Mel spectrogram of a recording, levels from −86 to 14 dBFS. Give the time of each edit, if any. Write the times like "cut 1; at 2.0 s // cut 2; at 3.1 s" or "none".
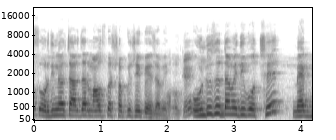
cut 1; at 2.0 s

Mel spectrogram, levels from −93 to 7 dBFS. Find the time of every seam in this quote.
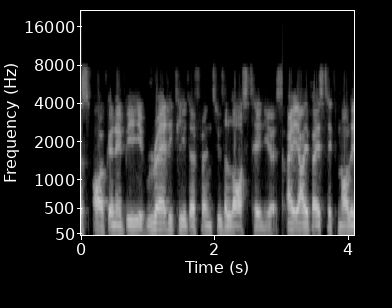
cut 1; at 3.1 s

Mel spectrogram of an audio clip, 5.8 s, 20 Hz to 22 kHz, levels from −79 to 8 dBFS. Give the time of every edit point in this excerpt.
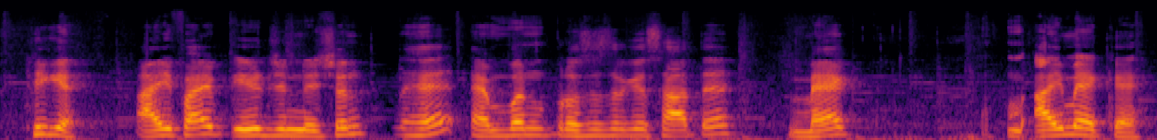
cut 1; at 2.0 s

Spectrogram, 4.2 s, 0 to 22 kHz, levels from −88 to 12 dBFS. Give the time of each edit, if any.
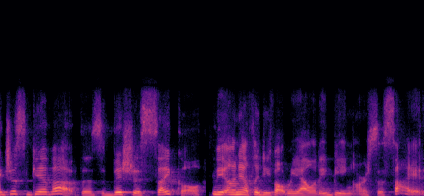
cut 1; at 0.8 s // cut 2; at 2.0 s

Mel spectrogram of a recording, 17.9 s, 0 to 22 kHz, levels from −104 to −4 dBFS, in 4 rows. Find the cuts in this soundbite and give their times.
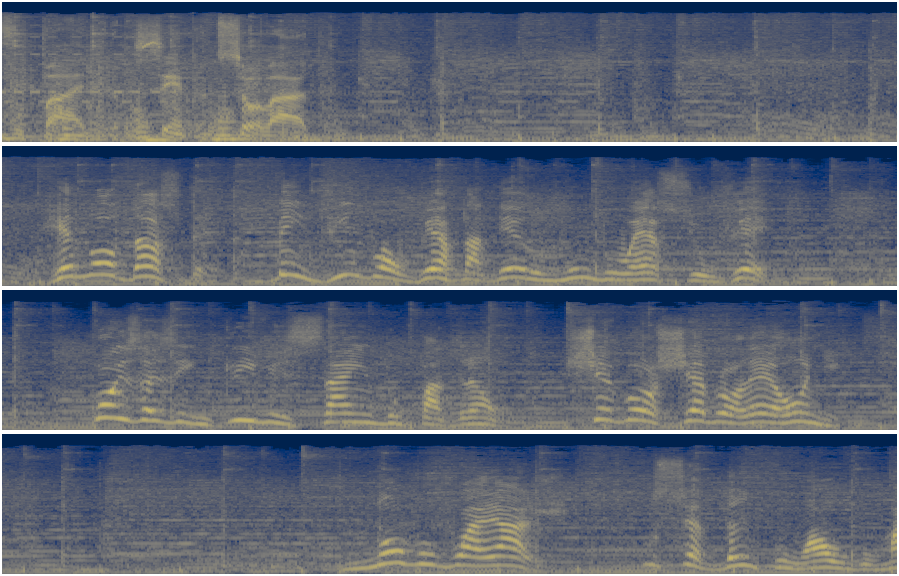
none

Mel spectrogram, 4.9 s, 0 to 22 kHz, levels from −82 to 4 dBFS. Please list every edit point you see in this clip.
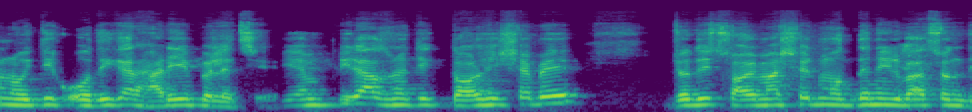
cut 1; at 1.4 s

